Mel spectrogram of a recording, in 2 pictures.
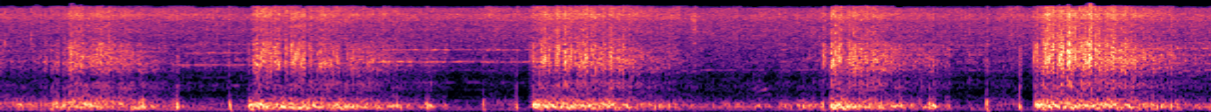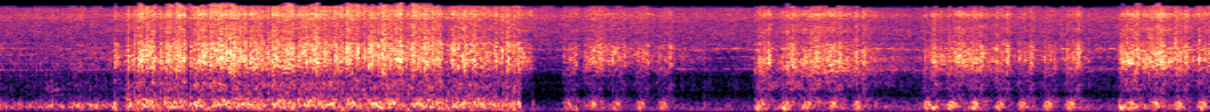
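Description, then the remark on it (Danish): Dense, continuous battlefield din of artillery and gunfire, with heavy booms and crackling shots overlapping in a loud, rumbling wash on an old British newsreel soundtrack from the battlefield near Alicante as the insurgent army fights toward Barcelona, with a voice faintly mixed in. “det vi hørte her, det var en britisk reportage ved slagmarken ved Alicante”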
